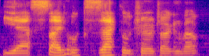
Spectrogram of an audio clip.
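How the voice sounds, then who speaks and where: A man's voice: mid-range voice, little pitch movement, moderate pace, soft background music. A man co-casting a game tournament, making dry, offhand quips in casual chat. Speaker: co-caster. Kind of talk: casual esports commentary.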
